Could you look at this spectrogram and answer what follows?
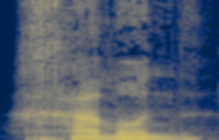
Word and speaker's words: jamón: Let's just take a moment to practice that ch sound, which I know some of our listeners are finding quite difficult because we've had a few emails about the ch sound.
